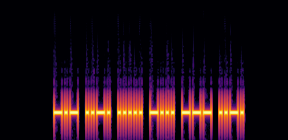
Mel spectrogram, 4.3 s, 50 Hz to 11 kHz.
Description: Morse code, heard as a keyed tone, about 30 wpm, 700 Hz. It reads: KF5BOF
